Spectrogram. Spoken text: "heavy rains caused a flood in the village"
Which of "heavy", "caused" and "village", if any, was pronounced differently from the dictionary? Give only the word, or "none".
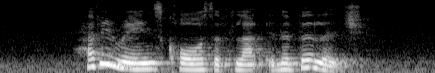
caused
